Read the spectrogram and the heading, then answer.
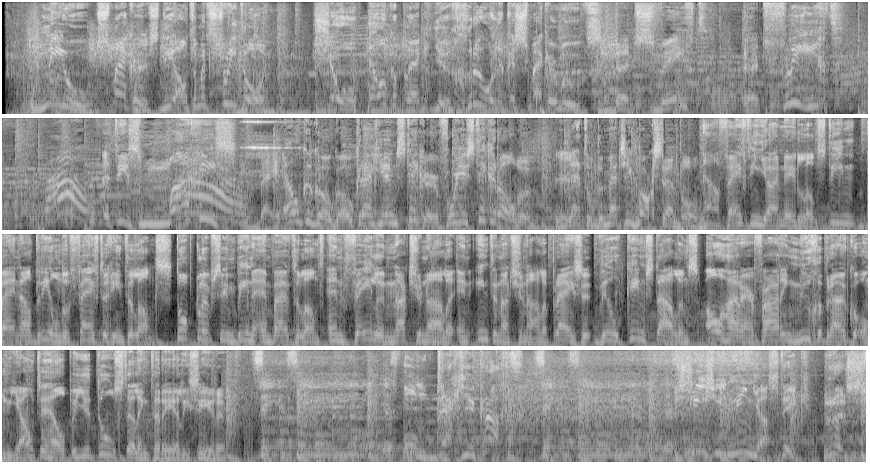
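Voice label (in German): Dutch, Fremdtake Aufgeregt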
